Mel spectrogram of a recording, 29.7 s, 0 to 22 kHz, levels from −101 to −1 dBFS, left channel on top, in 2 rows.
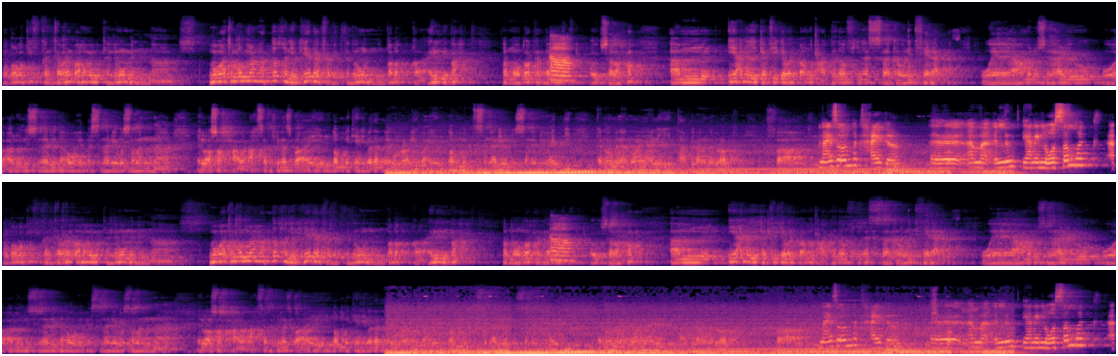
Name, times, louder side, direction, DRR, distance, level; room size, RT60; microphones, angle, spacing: voice 1, 0.0-7.5 7.8-12.5 13.1-25.8 26.6-26.9, left 1 dB, 80° left, 2 dB, 6.2 m, -34 dB
voice 2, 7.3-7.6 25.7-26.9 27.2-29.7, left 5 dB, 45° left, 16 dB, 0.7 m, -25 dB
sound 1, 19.9-28.4, right 2 dB, 65° right, 0.7 m, -29 dB
23.0 x 21.0 x 9.2 m, 1.4 s
head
